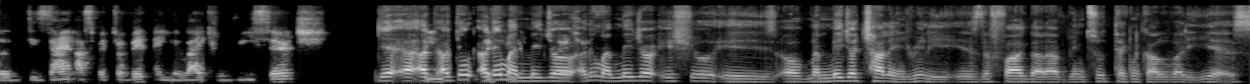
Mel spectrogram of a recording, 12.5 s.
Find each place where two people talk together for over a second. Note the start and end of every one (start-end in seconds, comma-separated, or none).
4.1-6.1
